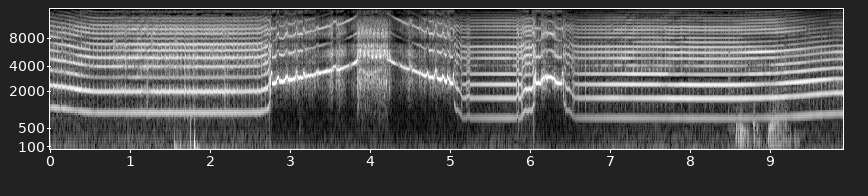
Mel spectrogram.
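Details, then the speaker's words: Armstrong regenerative receiver running on reserve capacitor: regeneration turned up causes a loud piercing whistle near 1 kHz sliding in pitch, oscillation from too much regeneration versus voltage balance. "And I can turn up the regeneration and hear it squeal."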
